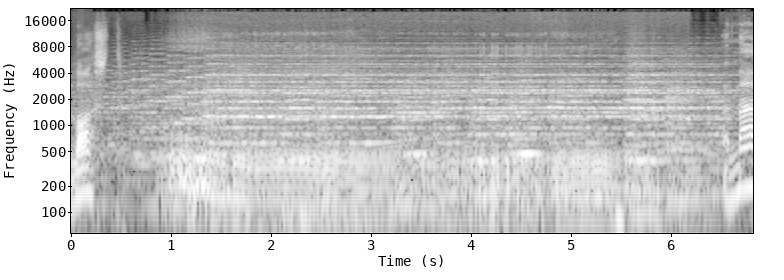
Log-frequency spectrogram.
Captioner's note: grrrrrrhhhhhh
